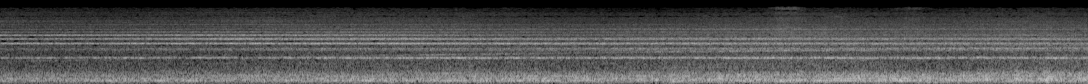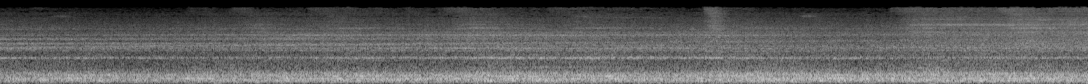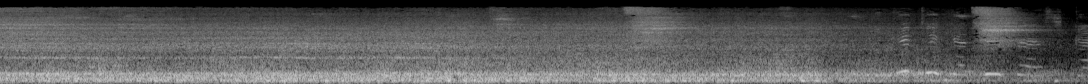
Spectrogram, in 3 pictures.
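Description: ICE high-speed electric train pulling out along the platform, its carriages rolling past with a dense rumble and several steady high whining tones, some of them rising in pitch, getting slightly louder. A few sharp clacks come in the later part.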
